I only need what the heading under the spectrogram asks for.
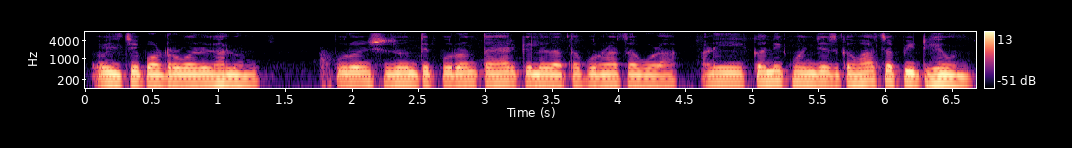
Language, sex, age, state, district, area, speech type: Marathi, female, 60+, Maharashtra, Pune, urban, spontaneous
